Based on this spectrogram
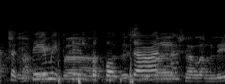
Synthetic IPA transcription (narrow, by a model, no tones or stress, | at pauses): atakt̪imit̪χilbeχoktal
